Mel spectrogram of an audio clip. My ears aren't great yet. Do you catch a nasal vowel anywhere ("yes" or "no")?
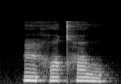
yes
